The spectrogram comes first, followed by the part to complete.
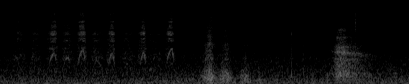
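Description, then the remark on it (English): Quick, rhythmic scratching strokes rasp across taut tent fabric, a run of about eight short scrapes followed by a few heavier, louder rubs, with no voices. “Alright, I'll give you some scratching on my tent sounds.”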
